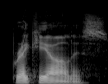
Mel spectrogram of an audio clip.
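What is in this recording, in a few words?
"brachialis", English, British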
